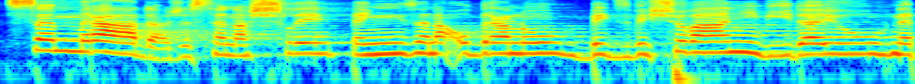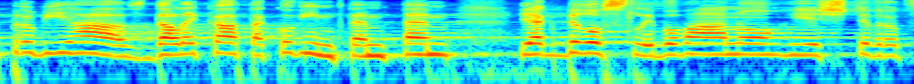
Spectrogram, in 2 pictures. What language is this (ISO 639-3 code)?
ces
